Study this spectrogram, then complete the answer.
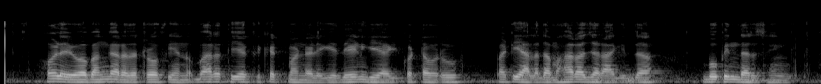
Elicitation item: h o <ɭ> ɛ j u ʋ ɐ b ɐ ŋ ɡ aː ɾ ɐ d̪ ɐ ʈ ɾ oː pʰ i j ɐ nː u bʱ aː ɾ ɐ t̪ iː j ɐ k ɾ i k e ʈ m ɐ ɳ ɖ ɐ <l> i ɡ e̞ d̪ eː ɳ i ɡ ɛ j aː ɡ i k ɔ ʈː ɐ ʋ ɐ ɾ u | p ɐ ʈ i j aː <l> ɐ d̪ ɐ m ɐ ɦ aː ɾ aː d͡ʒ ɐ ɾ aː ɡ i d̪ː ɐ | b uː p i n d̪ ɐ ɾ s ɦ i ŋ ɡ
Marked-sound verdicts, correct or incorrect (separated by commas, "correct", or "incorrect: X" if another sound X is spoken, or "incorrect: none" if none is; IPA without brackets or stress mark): correct, incorrect: ɭ, correct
